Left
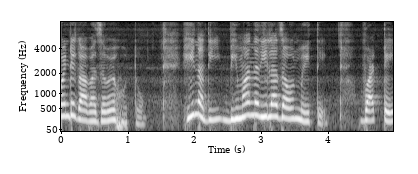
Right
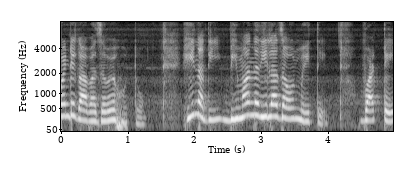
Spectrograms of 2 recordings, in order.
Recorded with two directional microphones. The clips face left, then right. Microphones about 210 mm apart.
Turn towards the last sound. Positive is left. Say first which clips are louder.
# left 4 dB
turn(degrees=55)  # may be behind; listen again after turning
